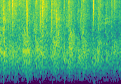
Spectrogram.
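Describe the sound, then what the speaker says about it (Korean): A church congregation claps during a Sunday morning worship service, a brief, moderately loud, fairly steady patter of many hands heard alone. "한번 박수로."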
